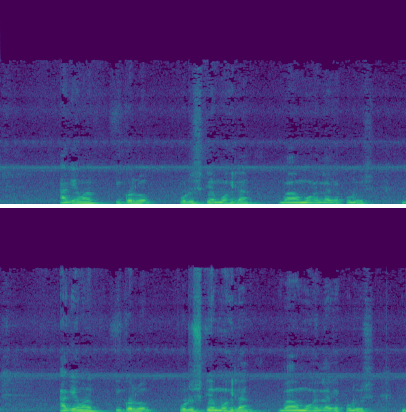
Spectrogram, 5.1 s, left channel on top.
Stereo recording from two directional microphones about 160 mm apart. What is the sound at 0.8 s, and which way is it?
Speech, 55° right (ahead or behind).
